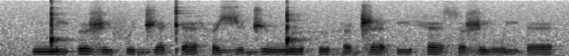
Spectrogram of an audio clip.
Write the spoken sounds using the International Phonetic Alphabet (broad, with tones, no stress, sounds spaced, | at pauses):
ŋ͡ǃ i˨ ʔ ɯ˥˩ ʐ i˨ f ɯ˨ d͡ʒ ɛ˨ kʼ ɛ˨ h ə˨ ʑ ɯ˨ d͡ʒ ɯ˥˩ ŋ͡ǃ ɯ˥˩ h ɯ˥˩ ɦ ə˨ ɖ͡ʐ ɛ˥˩ ʔ i˥˩ h ɛ˥˩ s ə˨ ʐ i˥˩ w i˥˩ ʔ ɛ˨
